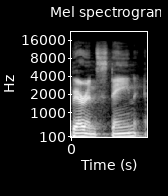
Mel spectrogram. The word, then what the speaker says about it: Berenstain: But I guess the appropriate way to spell it, I guess, is B-E-R-E-N-S, like Berenstain, S-T-A-I-N, or whatever. So it's Berenstain Bears or whatever.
